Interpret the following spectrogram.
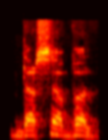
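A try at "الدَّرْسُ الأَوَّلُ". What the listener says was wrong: আদ-দারসুল আউয়াল। হ্যাঁ, আদ-দারসুল বলতে হবে, শুধু দারসেল আউয়াল, দারসে আউয়াল বলা হবে না। আদ-দারসুল আউয়াল,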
